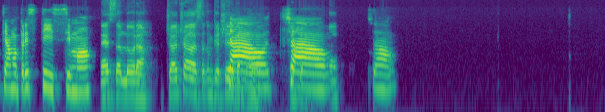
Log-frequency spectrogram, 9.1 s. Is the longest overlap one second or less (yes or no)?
no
